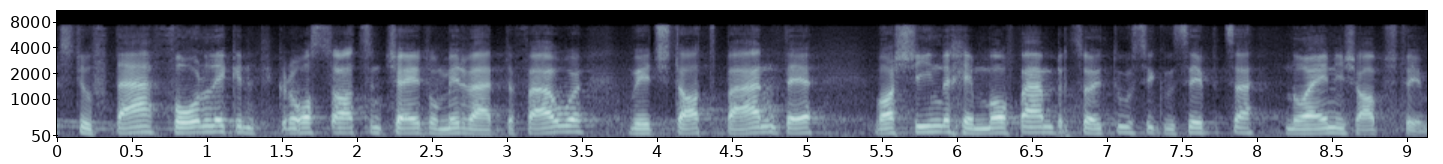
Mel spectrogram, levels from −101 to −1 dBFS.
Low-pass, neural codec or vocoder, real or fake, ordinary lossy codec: 7.2 kHz; codec, 16 kHz, 0.9 kbps, LongCat-Audio-Codec; fake; none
